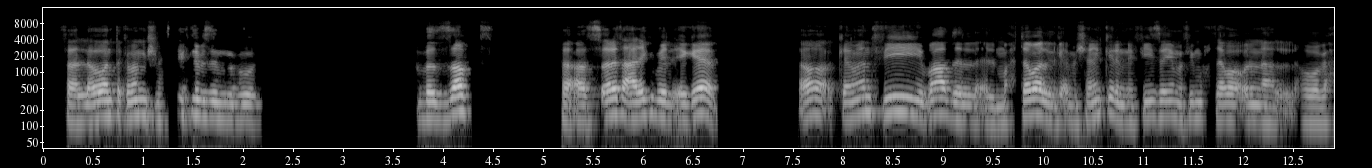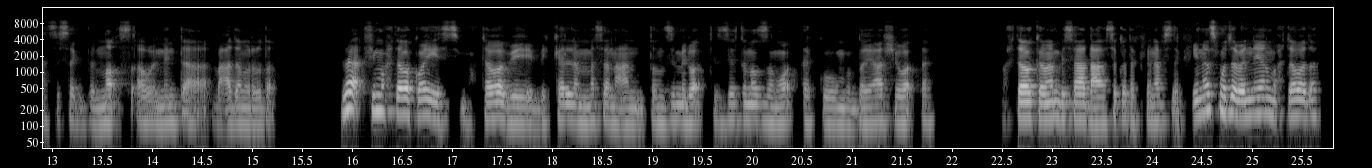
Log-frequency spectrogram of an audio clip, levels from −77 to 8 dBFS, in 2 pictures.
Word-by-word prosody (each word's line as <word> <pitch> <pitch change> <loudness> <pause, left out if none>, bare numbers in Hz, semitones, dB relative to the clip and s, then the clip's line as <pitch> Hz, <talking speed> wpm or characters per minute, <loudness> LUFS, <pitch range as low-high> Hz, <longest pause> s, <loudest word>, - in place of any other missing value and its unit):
فاللي 125 -1 +1
هو 145 +3 +7
أنت 150 0 +1
كمان 150 +2 +1
مش 155 -3 -4
محتاج 130 +4 -9
تبذِل 145 -3 +1
مجهود. 130 -1 -3 1.6
بالضبط، 145 +7 +3 0.7
فأثّرت 135 +7 +4
عليك 145 +4 +5
بالإيجاب. 145 +2 +4 0.8
آه 160 +3 +1
كمان 155 +6 -2
في 175 -2 +1
بعض 165 +2 +3
ال 130 -2 -1
المحتوى 120 +8 +2
الج 130 -4 -1
مش 125 +1 -6
هننكر 160 +4 -2
إن 125 -3 -4
في 140 +4 -5
زي 150 0 -2
ما 135 -3 -6
في 135 +2 -9
محتوى 135 -2 -1
قُلنا 125 -2 -3
اللي - - -11
هو 120 -1 -2
بيحسسك 120 +1 -9
بالنقص 115 +3 -6
أو 115 - -5
إن 115 +1 -7
أنت 120 0 -6
بعدم 115 +1 -4
الرضا. 110 0 -8 0.7
لأ 215 +4 +6
في 190 - -4
محتوى 185 -3 +5
كويس 155 -5 -1
محتوى 135 +4 +1
بي 115 -2 -3
بيتكلم 120 +2 -4
مثلًا 125 -1 -6
عن 110 0 -6
تنظيم 120 +2 -7
الوقت 125 +1 -3
إزاي 130 +3 -9
تنظم 130 -2 -4
وقتك 125 0 -8
وما 110 -1 -6
تضيّعش 120 +4 -5
وقتك. 120 +1 -4 0.7
محتوى 140 0 +6
كمان 140 +1 +2
بيساعد 130 -2 +2
على 115 0 +4
ثقتك 135 0 -6
في - - -9
نفسك. 125 0 -6
في 145 - -5
ناس 195 +4 0
متبنية 170 -1 +4
المحتوى 160 -2 0
ده. 155 +1 -5
130 Hz, 155 wpm, -24 LUFS, 120-150 Hz, 1.6 s, هو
